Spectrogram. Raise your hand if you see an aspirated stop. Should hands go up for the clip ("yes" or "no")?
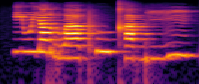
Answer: yes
